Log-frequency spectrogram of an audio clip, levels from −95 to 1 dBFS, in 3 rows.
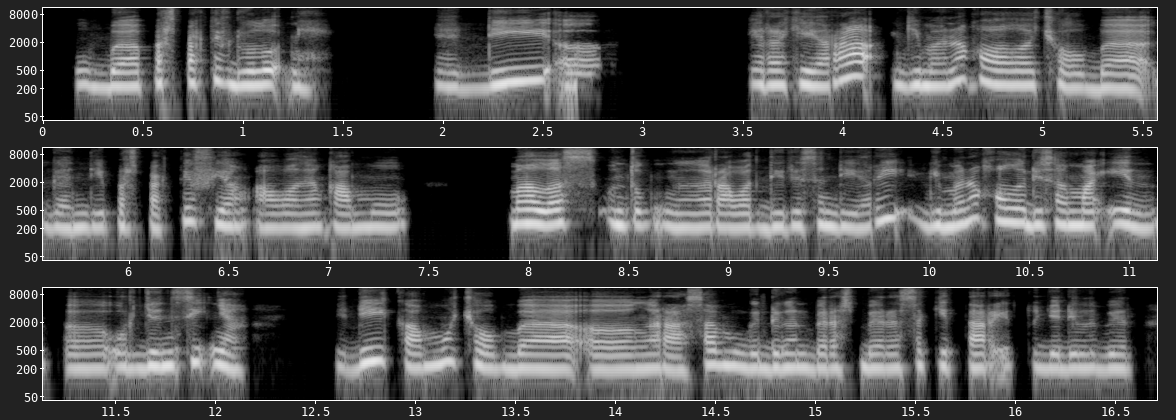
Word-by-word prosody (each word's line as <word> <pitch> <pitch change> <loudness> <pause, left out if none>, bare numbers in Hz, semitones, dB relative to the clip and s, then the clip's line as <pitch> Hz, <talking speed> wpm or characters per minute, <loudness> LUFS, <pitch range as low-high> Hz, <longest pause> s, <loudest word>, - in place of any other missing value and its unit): ubah 225 -1 +1
perspektif 265 +1 -1
dulu 235 +1 +4
nih. 205 -4 -5 0.6
Jadi, 230 +8 +2
eee, 215 -1 -3 0.8
kira-kira 240 +7 +3
gimana 235 +5 +1
kalau 240 -4 +2
coba 205 -4 -1
ganti 210 0 -3
perspektif 220 +5 -5
yang 225 -1 +1
awalnya 210 0 -2
kamu 215 +1 -1 0.6
males 255 0 +5
untuk 240 0 0
ngerawat 210 -1 -1
diri 220 +2 -2
sendiri, 230 - -1
gimana 230 +7 +2
kalau 285 -3 +3
disamain, 235 -1 +1
eee, 200 0 -4
urgency-nya. 230 +2 +1 0.5
Jadi 270 +9 +3
kamu 230 +6 +1
coba, 200 -4 +1
eee, 190 0 0
ngerasa 195 +5 0
mungkin 205 -3 0
dengan 210 0 0
beres-beres 205 0 -3
sekitar 220 -2 -1
itu - - -12
jadi 200 0 -2
lebih, 200 0 -2
220 Hz, 135 wpm, -21 LUFS, 205-245 Hz, 0.8 s, males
